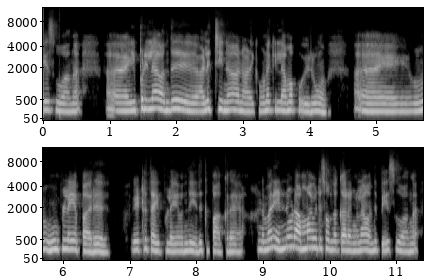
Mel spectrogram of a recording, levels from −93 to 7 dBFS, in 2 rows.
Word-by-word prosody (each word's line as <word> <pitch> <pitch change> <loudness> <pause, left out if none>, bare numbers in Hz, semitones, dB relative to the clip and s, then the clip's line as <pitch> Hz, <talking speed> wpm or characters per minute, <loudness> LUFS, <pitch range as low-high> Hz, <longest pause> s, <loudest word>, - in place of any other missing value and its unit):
பேசுவாங்க, 205 -4 -1 0.6
அ - - -3 0.3
"இப்படிலாம் 250 +2 +2
வந்து 225 +3 +2 0.4
அழிச்சின்னா 225 +1 +1 0.2
நாளைக்கு 190 +1 -3
உனக்கு 220 +1 -1
இல்லாம 215 +1 +2
போயிரும், 195 -2 0 0.5
அ - - -4 0.8
உ - - 0 0.2
உன் 240 0 +2
பிள்ளைய 240 -1 +3
பாரு, 185 0 +2 0.5
வேற்று 230 +3 -1
தாய் 200 -3 +1
பிள்ளைய 195 -1 -1
வந்து 205 +1 +1
எதுக்கு 205 +1 -4
பாக்குற?" 185 0 -3 0.4
அந்த 230 - -1
மாரி 270 +2 +2
என்னோட 290 +4 +1
அம்மா 260 +3 +3
வீட்டு 260 -1 -2
சொந்தக்காரங்கலாம் 220 -2 +1
வந்து 215 +1 -2
பேசுவாங்க. 205 -3 -2
215 Hz, 145 wpm, -24 LUFS, 195-235 Hz, 0.8 s, பிள்ளைய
